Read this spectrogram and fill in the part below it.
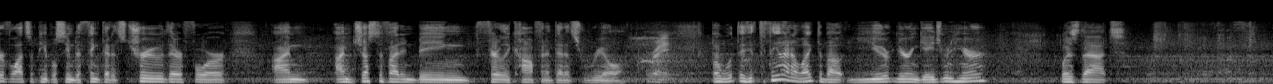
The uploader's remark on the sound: Location: San Antonio, Texas. Recorded w/Go-Pro.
